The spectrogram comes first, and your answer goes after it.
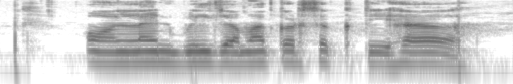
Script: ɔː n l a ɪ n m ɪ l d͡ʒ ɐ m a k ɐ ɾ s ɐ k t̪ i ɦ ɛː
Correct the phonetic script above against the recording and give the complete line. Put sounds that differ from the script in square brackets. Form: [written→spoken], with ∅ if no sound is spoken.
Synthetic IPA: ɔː n l a ɪ n [m→b] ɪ l d͡ʒ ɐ m a k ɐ ɾ s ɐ k t̪ i ɦ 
